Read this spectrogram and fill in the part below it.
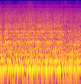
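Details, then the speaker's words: Kenmore electric washer-dryer laundry center (belt and tensioner pulley drive) at near full spin: steady even hum with drain pump still running, no thumping or wobble; fast, smooth, balanced spin. "You can still hear the drain running, but it's got a nice fast spin,"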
